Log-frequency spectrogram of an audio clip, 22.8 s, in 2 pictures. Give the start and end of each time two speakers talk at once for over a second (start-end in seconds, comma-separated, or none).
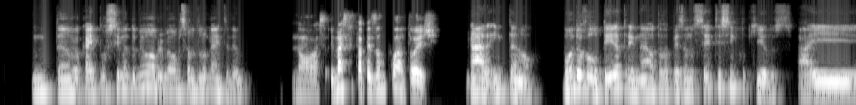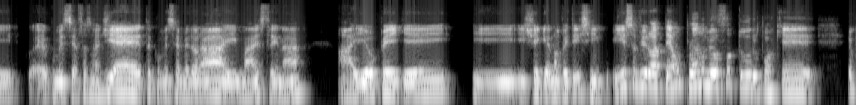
none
